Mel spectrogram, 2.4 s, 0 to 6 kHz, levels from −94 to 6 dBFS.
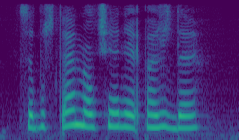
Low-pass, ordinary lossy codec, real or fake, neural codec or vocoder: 5.4 kHz; AAC, 48 kbps; fake; codec, 16 kHz, 1 kbps, FunCodec, trained on LibriTTS, 50 frames a second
